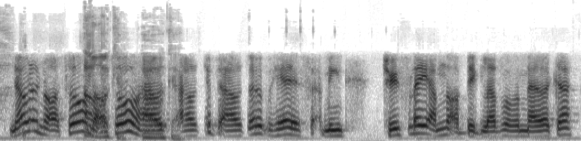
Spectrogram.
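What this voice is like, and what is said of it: Transatlantic English-American accent. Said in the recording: “You've got that weird kind of Davy Jones transatlantic accent where you sort of sound English, but you say some things in sort of an American way.”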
